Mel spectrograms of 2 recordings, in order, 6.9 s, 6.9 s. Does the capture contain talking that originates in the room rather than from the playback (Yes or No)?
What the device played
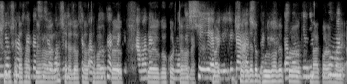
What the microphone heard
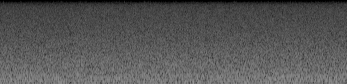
No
